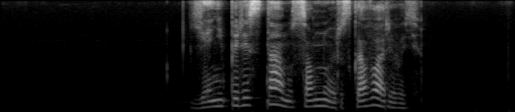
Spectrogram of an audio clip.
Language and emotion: Russian, neutral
